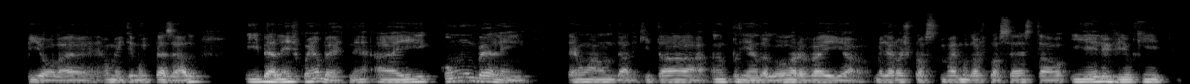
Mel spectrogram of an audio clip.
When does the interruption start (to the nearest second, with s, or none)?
none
